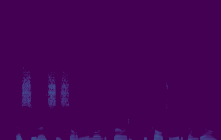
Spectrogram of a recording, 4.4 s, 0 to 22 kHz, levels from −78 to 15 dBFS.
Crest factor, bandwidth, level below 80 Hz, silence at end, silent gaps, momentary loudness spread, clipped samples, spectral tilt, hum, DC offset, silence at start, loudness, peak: 20 dB; 13 kHz; under -90 dBFS; 0.1 s; none; 12 LU; under 0.1%; -3.5 dB/octave; none; under 0.1%; 0.15 s; -61 LUFS; -44 dBFS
